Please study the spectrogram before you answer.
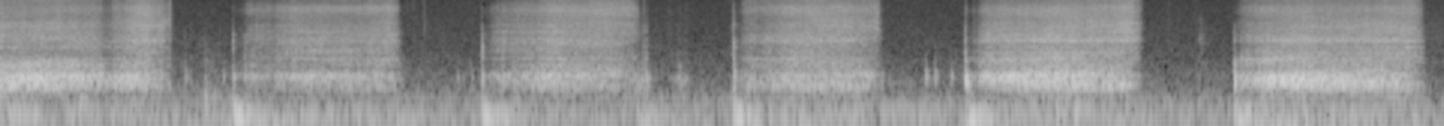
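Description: A bristle brush scrubs back and forth across the worn leather sole of an antique upright leather shoe. Six distinct brushing strokes come through as broadband, raspy rubbing with a mid-range emphasis and bright hiss. Short, quieter pauses fall between the strokes.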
